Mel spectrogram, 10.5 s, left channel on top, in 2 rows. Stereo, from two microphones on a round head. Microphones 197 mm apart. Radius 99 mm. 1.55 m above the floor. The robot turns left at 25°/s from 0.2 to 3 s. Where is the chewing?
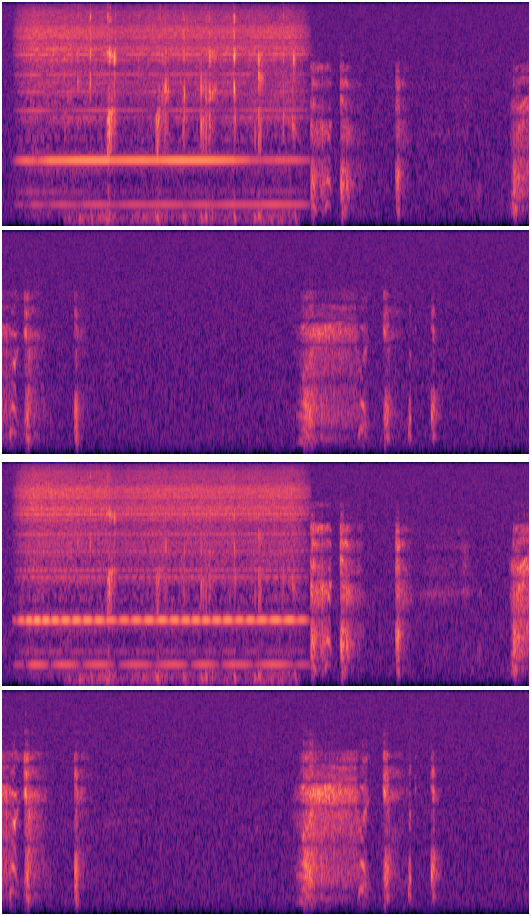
35° left (ahead or behind); by 3.0 s 85° left.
